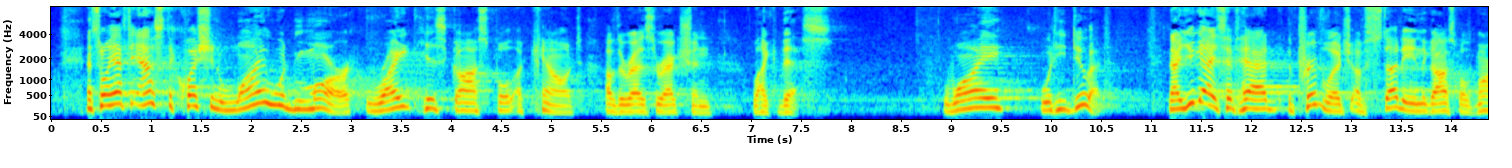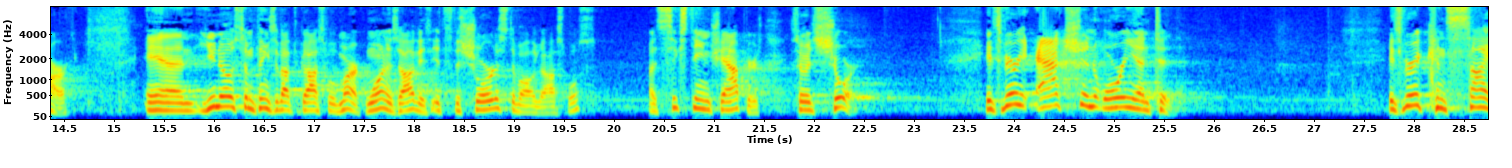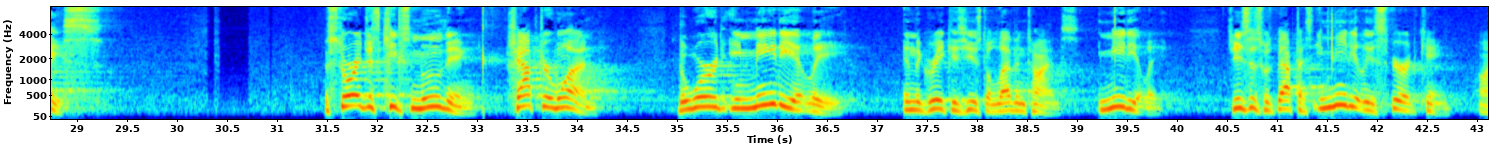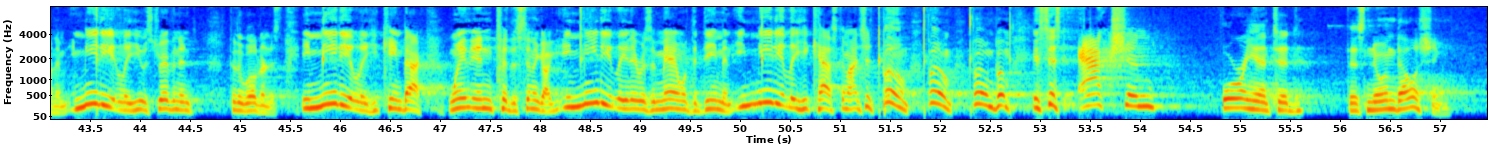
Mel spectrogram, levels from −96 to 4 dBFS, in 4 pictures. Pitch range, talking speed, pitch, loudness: 155-225 Hz, 145 wpm, 190 Hz, -20 LUFS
